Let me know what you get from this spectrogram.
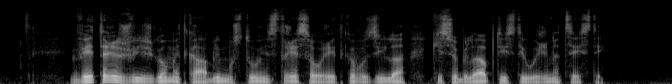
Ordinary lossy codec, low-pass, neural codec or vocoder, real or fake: MP3, 64 kbps; 19.8 kHz; none; real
